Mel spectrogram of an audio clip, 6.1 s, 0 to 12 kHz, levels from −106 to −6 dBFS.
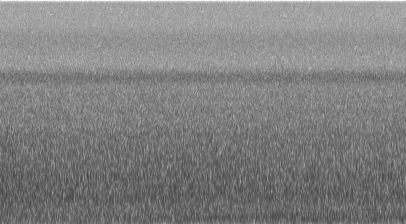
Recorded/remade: recorded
